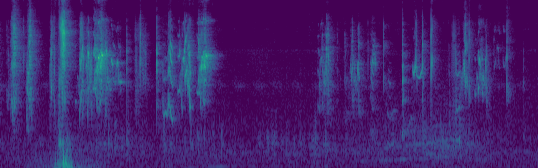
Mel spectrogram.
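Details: Budgies chattering steadily: dense, rapid, scratchy high chirps and squeaks with a loud squawk near the start, a short pause, then more irregular chatter.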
